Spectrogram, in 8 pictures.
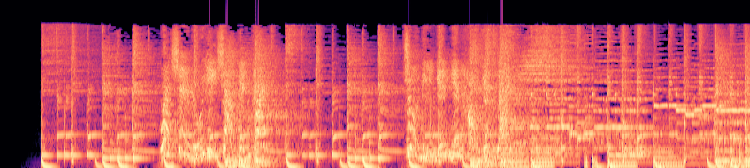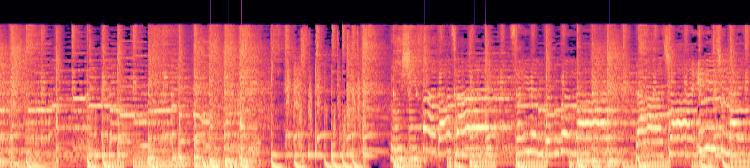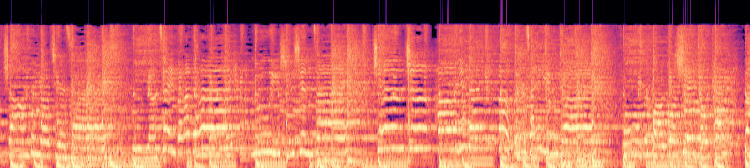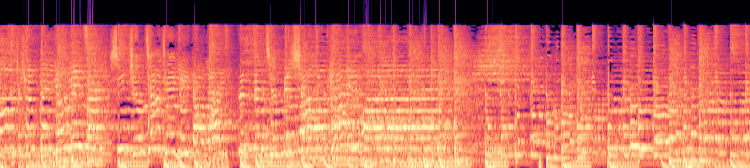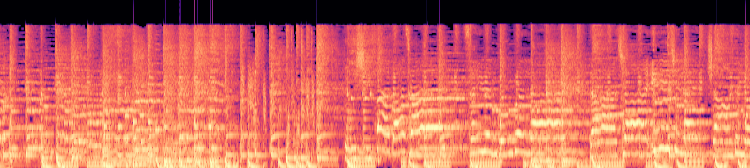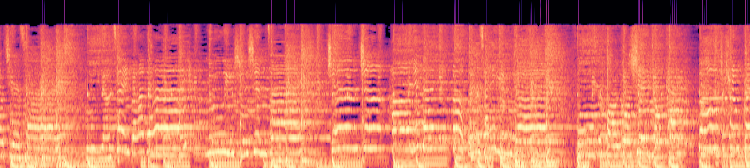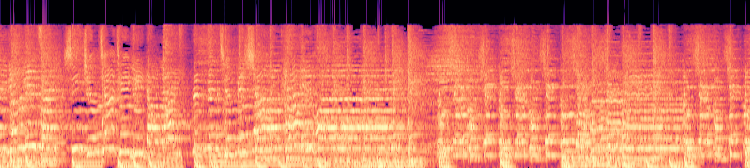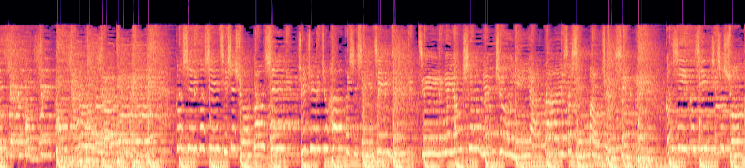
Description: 她们轻快的声音，翩翩的舞步，仿佛把春节美妙人间欢腾的气氛带给大家。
